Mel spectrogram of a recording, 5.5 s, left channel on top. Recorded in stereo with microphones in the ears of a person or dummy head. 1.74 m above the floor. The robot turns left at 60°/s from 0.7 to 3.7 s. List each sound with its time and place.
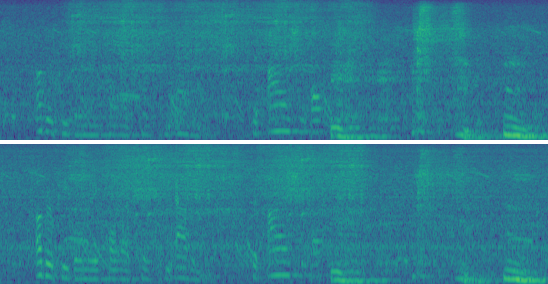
0.3 s a woman speaking: 50° right, 0.8 m; by 3.2 s 155° left, 0.8 m
3.3 s crying: 45° left (ahead or behind), 1.9 m; by 5.4 s 60° left (ahead or behind), 1.9 m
